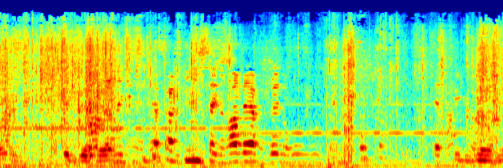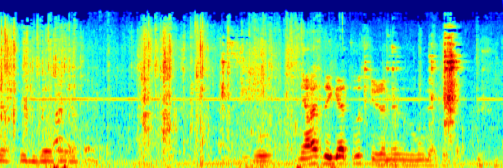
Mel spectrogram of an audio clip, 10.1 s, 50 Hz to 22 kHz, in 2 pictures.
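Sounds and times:
speech: 0.7s - 6.2s, 7.6s - 9.7s
glasses clinking as they are gathered from a table: 7.1s - 10.0s.

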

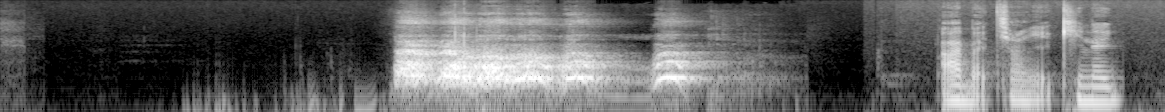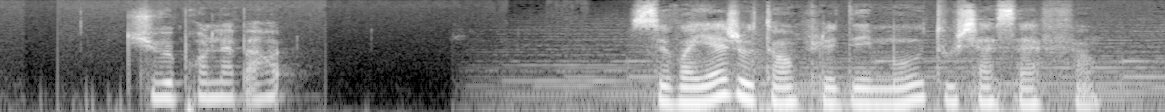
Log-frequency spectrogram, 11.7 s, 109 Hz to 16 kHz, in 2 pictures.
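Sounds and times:
pet dog barking: 2.0s - 3.8s
speech: 4.7s - 5.7s, 6.4s - 7.3s, 9.0s - 11.4s.

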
